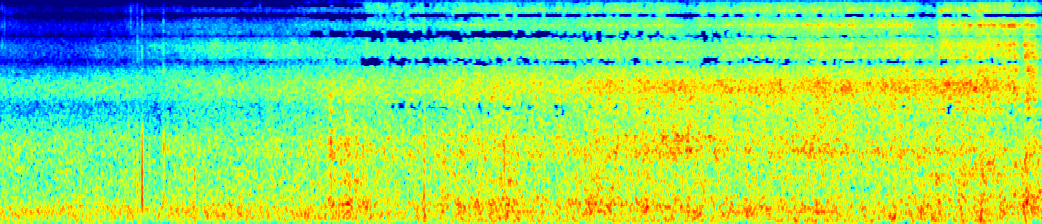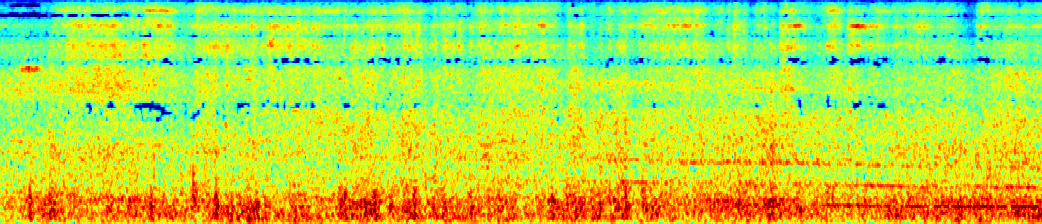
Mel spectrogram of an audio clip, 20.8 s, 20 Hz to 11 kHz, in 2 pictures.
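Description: CNR 3000-series electric multiple-unit train approaching, growing steadily louder, then its wheels clicking over the rail joints as the cars run past close by. A steady low hum comes in near the end.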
